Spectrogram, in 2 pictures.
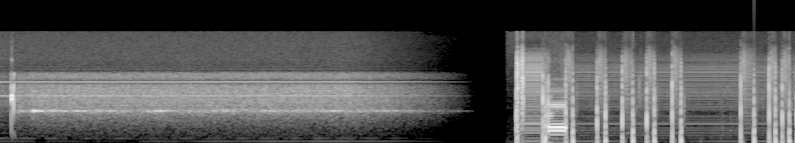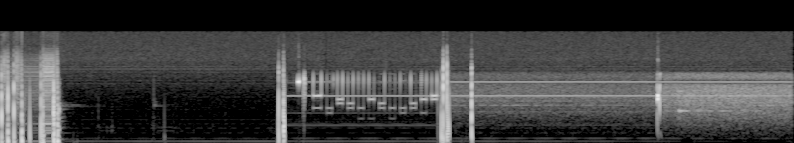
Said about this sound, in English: On this call coming up, if you listen very carefully, right after the reflected start as the Regina trunk comes on, you can actually hear the Regina sender dial pulsing. You don't hear the pulses, but you can hear the relays sort of gonging.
